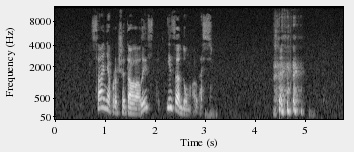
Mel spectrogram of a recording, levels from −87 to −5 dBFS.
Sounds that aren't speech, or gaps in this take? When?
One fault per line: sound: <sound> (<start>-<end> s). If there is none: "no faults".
sound: laugh (4.3-5.0 s)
